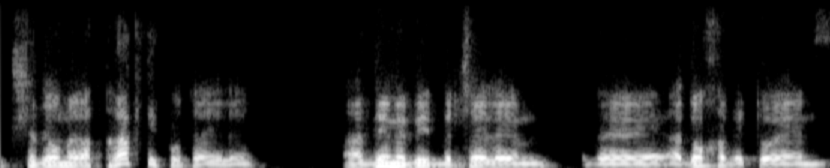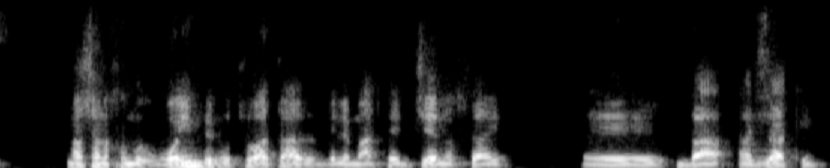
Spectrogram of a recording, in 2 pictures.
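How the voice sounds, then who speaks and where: Soft spoken guy from israel lecturing, lots of uh and restarts, dry muffled sound. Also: medium pitch, no echo. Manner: hesitant, many fillers and restarts; soft-spoken, hard to hear. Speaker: genocide studies lecturer. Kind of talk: explaining lecture.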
